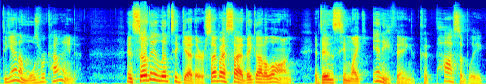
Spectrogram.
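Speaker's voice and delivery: put-on lively rhyming read-aloud for kids; story narration. A narrator's reading. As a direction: read it like a picture book to children. Reads picture book aloud.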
